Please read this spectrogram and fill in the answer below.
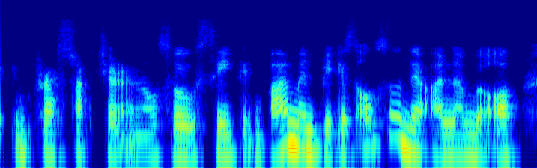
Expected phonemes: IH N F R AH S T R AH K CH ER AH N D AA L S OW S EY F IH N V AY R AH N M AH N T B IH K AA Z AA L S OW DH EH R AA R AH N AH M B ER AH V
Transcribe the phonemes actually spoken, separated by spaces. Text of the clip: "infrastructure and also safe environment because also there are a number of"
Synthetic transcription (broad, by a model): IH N F R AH S T R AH K CH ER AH N AA L S OW S EY F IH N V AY AH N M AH N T B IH K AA S AA L S OW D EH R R AH N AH M B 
